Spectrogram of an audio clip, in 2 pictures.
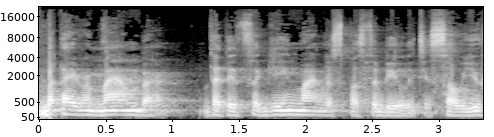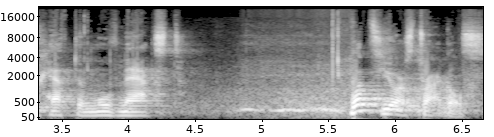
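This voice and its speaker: A man with a Ukrainian accent speaks at a moderate pace in a fairly low pitch, his intonation fairly even. The room echo is audible and background noise is noticeable. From eastern Ukraine. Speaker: radio founder and producer. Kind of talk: speech to an audience. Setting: stage with audience. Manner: halting.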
